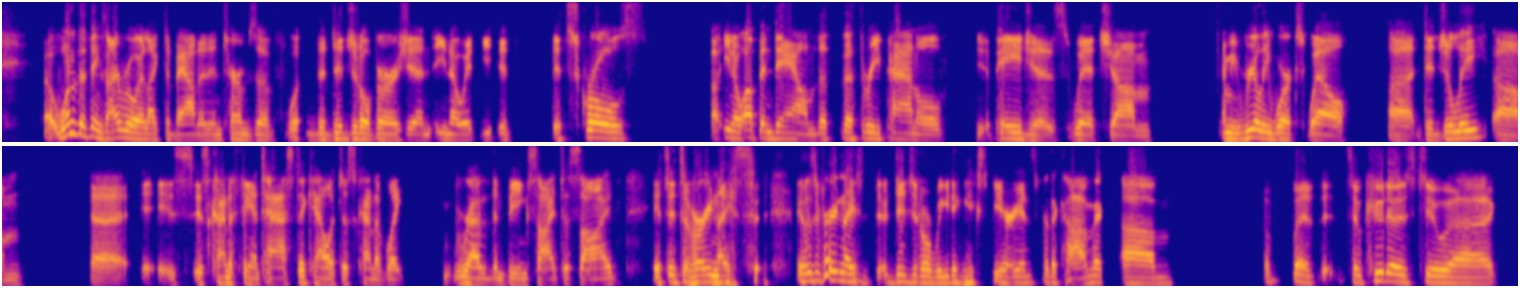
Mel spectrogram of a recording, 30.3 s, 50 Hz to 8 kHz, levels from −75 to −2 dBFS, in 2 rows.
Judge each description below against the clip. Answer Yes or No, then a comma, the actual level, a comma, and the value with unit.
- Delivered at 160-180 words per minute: Yes, average, 165 wpm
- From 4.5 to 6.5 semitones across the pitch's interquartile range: No, average, 3.7 semitones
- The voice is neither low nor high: No, low, 125 Hz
